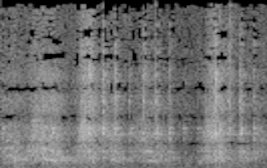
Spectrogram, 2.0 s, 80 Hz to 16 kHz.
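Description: Starter motor cranking the Datsun 720's diesel engine from cold on a weak, nearly flat battery, for almost two seconds, without the engine catching.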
